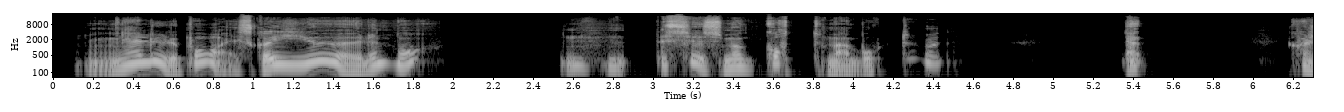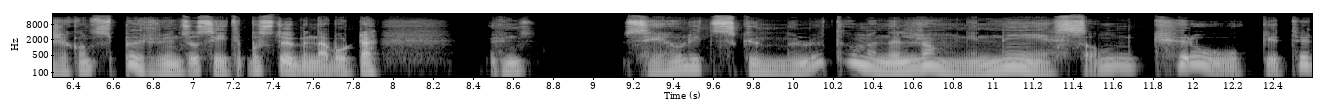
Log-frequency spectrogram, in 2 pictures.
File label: no dub character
